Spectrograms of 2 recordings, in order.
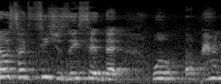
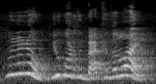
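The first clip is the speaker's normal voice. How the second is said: firm scolding; 8 semitones higher, 3 dB louder, faster than usual. Retold or imitated. Teacher scolding girl.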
